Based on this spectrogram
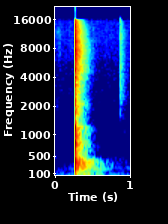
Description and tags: This sound is part of the sound creation that has to be done in the subject Sound Creation Lab in Pompeu Fabra university. It consists on a man opening the pot of the shaving foam.
pot, UPF-CS14, uncover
